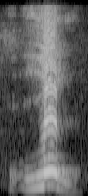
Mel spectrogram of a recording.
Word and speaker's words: limb: Limb. B is silent. Limb.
